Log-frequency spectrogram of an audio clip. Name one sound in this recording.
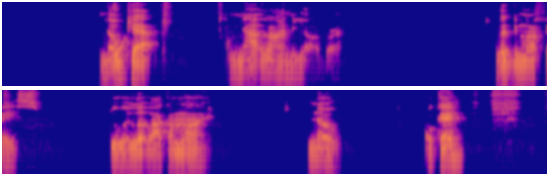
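A young man speaks with animation close to a microphone, in short bursts.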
